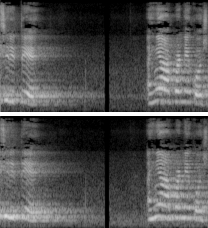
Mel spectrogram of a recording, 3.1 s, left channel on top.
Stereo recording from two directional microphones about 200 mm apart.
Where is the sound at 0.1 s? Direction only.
30° left (ahead or behind).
